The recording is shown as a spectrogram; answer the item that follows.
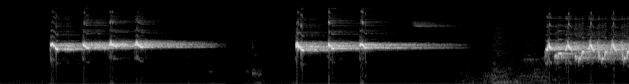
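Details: Sooty-headed bulbul in 'full garuda' gacor song: three separate bursts of four or five quick, ringing notes, each fading in a drawn-out tone, spaced by clean pauses about two seconds apart.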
